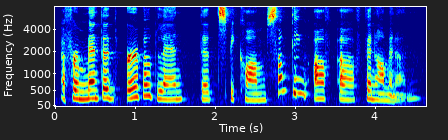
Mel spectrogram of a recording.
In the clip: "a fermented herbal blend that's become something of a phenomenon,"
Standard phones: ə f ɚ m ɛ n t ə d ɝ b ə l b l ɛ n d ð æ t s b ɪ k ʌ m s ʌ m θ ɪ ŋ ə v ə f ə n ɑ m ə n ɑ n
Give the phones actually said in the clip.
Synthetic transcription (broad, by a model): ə f ɚ m ɛ n t ə d ɝ b ə l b l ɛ n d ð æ t s b ɪ k ʌ m s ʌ m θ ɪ ŋ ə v ə f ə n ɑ m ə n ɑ n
